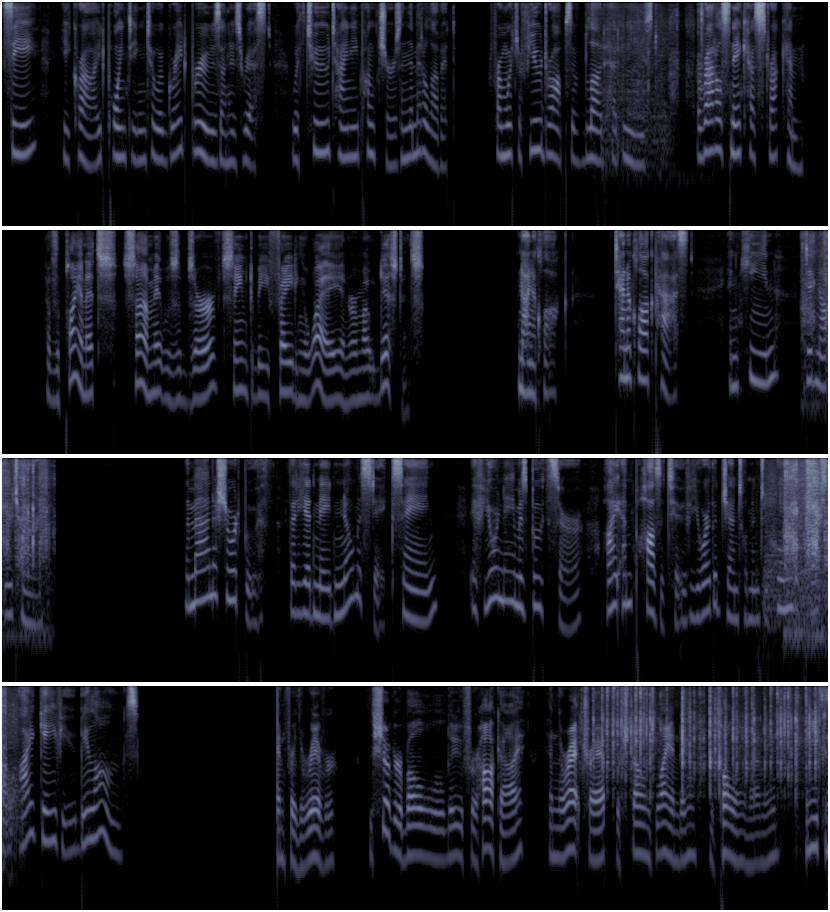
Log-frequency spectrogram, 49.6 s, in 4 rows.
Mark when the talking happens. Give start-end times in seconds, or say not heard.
0.0-12.1, 13.1-18.8, 20.1-22.6, 23.2-25.4, 27.5-39.2, 41.2-49.5.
